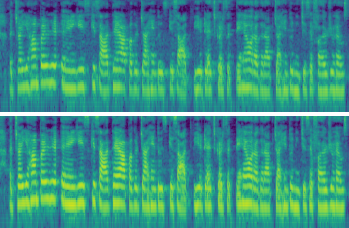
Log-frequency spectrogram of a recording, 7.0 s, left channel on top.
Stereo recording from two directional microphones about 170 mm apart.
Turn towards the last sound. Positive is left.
turn(degrees=-40)  # may be behind; listen again after turning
